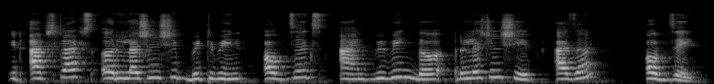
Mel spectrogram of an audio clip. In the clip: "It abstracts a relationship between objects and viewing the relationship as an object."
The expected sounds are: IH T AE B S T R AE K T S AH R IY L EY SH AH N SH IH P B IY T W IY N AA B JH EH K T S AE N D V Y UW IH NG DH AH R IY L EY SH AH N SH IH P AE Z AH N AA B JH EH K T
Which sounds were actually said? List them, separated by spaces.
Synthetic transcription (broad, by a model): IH T AE B S T R AE K T S AH R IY L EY SH AH N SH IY P B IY T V IY N AA B JH EH K T S AE N D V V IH NG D AH R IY L EY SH AH N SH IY P AE Z AH N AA B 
